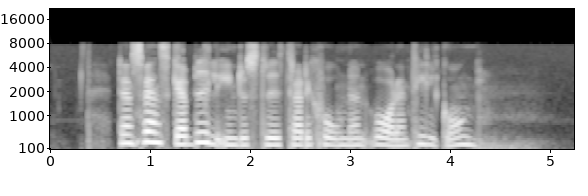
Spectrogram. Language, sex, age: Swedish, female, 43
